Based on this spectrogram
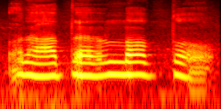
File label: "ratErlOto", andamanese; pig black toothed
